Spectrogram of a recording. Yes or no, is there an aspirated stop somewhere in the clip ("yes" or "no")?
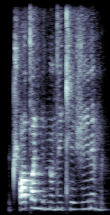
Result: yes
